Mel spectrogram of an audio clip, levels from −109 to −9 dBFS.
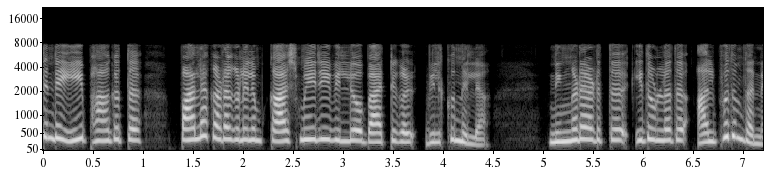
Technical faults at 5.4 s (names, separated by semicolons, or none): none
